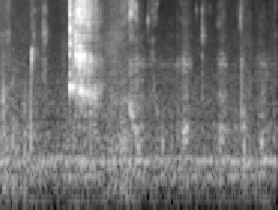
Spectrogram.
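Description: Lay's Classic potato chips crunch loudly in a close bite, followed by quieter crisp chewing crackles that continue at a steady pace.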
